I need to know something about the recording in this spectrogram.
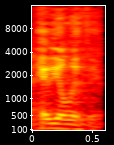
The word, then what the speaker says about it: Paleolithic: called paleo cuz cman diet it's from the Paleolithic era is that how you say it yeah Paleolithic yep okay yeah um I can't even say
